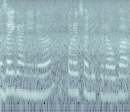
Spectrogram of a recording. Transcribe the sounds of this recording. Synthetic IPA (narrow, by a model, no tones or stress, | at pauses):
zajɡaninɯ | kɔɾajsalipɯɾawba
